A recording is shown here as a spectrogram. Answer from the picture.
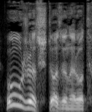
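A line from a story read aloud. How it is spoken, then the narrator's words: Sigh. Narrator (Russian): вздохнул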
